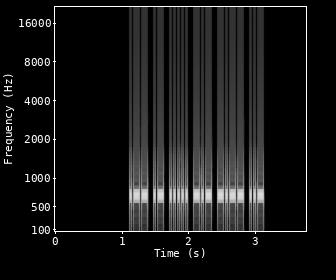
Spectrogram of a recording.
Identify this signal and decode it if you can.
Morse code, heard as a keyed tone, about 41 wpm, 700 Hz. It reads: WA5KYU
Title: USA Call Signs 40wpm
